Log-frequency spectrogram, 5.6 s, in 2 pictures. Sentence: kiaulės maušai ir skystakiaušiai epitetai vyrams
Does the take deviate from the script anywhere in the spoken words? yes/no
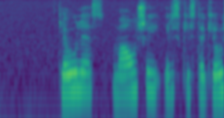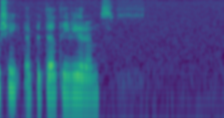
no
